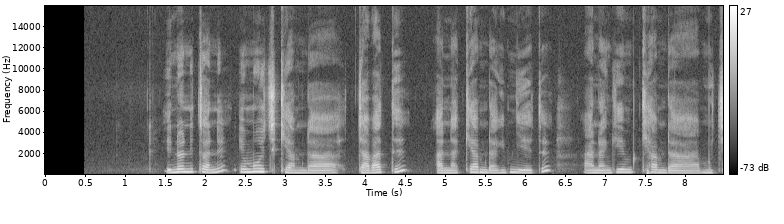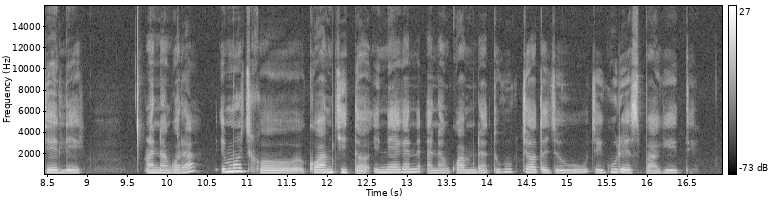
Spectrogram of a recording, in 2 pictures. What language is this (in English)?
Kalenjin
